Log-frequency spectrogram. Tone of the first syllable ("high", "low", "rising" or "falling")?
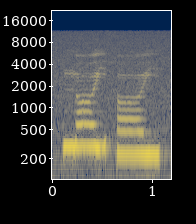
high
